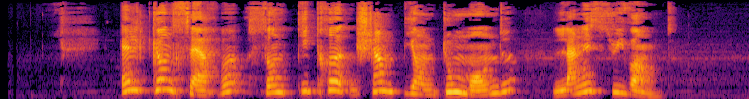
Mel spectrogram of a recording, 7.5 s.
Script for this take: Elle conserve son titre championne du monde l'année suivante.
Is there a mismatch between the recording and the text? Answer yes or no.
no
